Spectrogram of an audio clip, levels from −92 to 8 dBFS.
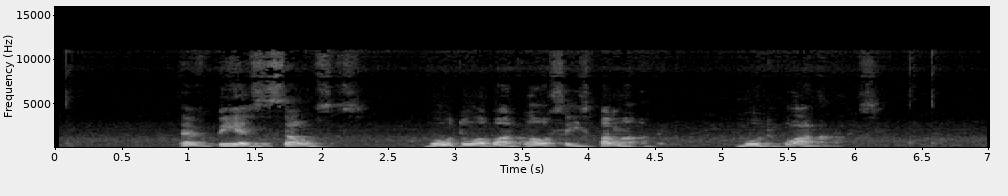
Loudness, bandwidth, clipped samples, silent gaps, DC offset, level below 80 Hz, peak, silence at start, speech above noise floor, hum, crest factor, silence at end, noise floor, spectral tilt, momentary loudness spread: -26 LUFS; 11.5 kHz; under 0.1%; none; under 0.1%; -66 dBFS; -8 dBFS; 0.95 s; 36 dB; none; 20 dB; 1.2 s; -61 dBFS; -8 dB/octave; 12 LU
